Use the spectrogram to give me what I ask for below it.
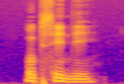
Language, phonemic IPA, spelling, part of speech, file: French, /ɔp.se.de/, obséder, verb, Fr-obséder.ogg
- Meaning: to obsess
